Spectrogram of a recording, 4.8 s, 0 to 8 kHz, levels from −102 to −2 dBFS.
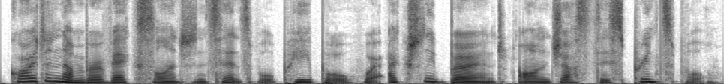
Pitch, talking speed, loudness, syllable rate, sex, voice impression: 180 Hz, 185 wpm, -20 LUFS, 6.0 syllables/s, female, feminine, adult-like, tensed, slightly powerful, clear, fluent, intellectual, calm, slightly reassuring, elegant, slightly strict, slightly sharp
